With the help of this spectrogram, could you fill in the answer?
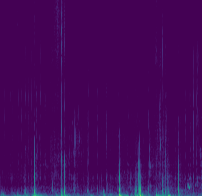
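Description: A clear plastic bag full of red gel water beads is tapped, pressed and scratched with long nails. Soft, squishy crunches and dull taps come in an irregular stream, mostly low and muffled, with a few sharper clicks standing out.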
